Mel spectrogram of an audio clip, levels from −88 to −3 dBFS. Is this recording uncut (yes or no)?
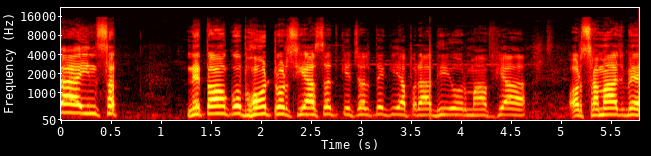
yes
